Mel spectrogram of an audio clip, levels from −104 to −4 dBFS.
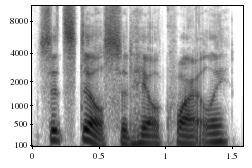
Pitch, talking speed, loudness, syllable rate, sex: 135 Hz, 190 wpm, -18 LUFS, 4.2 syllables/s, male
